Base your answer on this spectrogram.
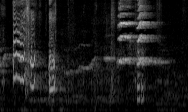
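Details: Boston Terrier at the Inu no Ie pet shop, Fuji branch, giving high, harmonic whimpers and yips indoors: a few sharp cries, a thin sliding whine, then a longer level whine that fades in a quiet room.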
